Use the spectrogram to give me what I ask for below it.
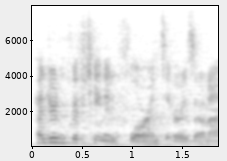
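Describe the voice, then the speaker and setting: A woman chatting beside the host, making quick teasing asides. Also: low voice, fairly bright tone, highs cut off. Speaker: co-host, host's wife. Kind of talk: casual chat.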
